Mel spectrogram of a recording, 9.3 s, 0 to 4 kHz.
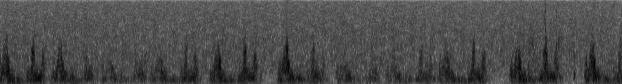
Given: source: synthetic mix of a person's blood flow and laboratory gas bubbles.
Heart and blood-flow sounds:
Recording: Doppler ultrasound of blood flow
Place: precordium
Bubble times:
7.90-8.10 s: bubbles
8.12-8.26 s: bubbles
8.30-8.46 s: bubbles
8.60-8.65 s: bubbles
From the record:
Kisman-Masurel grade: 211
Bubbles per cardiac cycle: several, 3 to 8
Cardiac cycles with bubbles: 1 to 10%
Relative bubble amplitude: barely perceptible (0.100 to 0.250)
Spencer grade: 1 (occasional bubble signal discernible with the cardiac motion signal, with majority of cardiac periods free of bubbles)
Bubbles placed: only in the low amplitude regions of the cardiac cycle

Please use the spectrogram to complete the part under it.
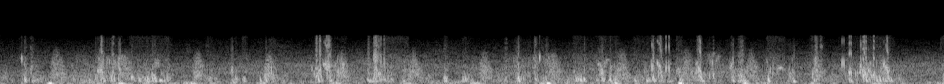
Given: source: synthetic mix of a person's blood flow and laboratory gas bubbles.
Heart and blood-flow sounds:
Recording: Doppler ultrasound of blood flow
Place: subclavian vein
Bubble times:
0.19-0.44 s: bubbles
0.92-1.73 s: bubbles
2.05-2.14 s: bubbles
2.29-2.49 s: bubbles
2.57-2.76 s: bubbles
3.08-3.48 s: bubbles
3.64-4.09 s: bubbles
4.42-4.51 s: bubbles
4.60-4.74 s: bubbles
5.04-5.56 s: bubbles
5.71-6.21 s: bubbles
6.32-6.85 s: bubbles
6.92-7.22 s: bubbles
7.26-7.50 s: bubbles
7.66-8.00 s: bubbles
8.09-8.25 s: bubbles
8.39-8.96 s: bubbles
9.41-9.45 s: bubbles
From the record:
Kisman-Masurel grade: 242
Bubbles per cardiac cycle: several, 3 to 8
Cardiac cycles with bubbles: 100%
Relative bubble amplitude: moderate (0.250 to 0.450)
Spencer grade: 3 (all of the cardiac periods contain showers or single bubble signals, but not dominating or overriding the cardiac motion signals)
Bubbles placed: anywhere in the cardiac cycle

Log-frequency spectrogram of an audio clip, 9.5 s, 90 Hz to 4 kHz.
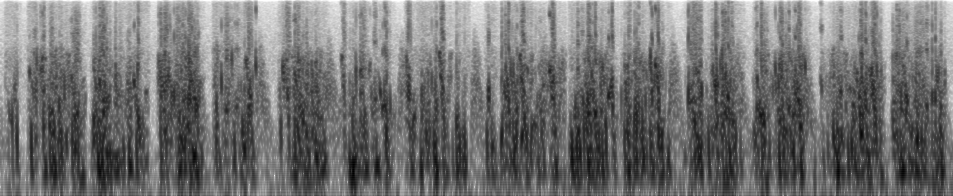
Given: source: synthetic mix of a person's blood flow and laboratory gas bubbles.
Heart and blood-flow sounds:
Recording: Doppler ultrasound of blood flow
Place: subclavian vein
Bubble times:
0.04-0.21 s: bubbles
0.27-0.86 s: bubbles
0.89-1.50 s: bubbles
1.55-2.06 s: bubbles
2.12-2.60 s: bubbles
2.77-3.30 s: bubbles
3.38-3.96 s: bubbles
4.03-4.69 s: bubbles
4.83-6.72 s: bubbles
6.81-7.46 s: bubbles
7.51-8.12 s: bubbles
8.19-8.86 s: bubbles
8.89-9.48 s: bubbles
From the record:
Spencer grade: 4 (maximum detectable bubble signal sounding continuously throughout systole and diastole of every cardiac period, and overriding the amplitude of the normal cardiac signals)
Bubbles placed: anywhere in the cardiac cycle

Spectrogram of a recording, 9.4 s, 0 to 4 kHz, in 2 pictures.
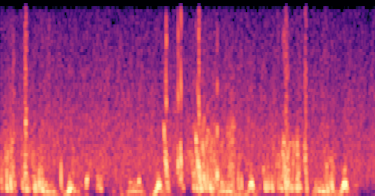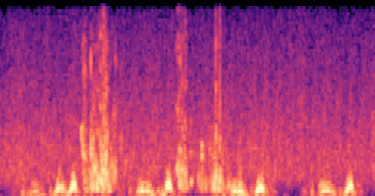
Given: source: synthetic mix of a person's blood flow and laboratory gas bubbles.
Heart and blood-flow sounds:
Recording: Doppler ultrasound of blood flow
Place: precordium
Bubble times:
0.00-0.20 s: bubbles
0.25-0.58 s: bubbles
0.73-0.79 s: bubbles
1.05-1.14 s: bubbles
1.20-1.29 s: bubbles
1.70-1.77 s: bubbles
2.01-2.13 s: bubbles
2.19-3.04 s: bubbles
3.25-3.85 s: bubbles
4.01-4.21 s: bubbles
5.67-6.22 s: bubbles
6.87-7.10 s: bubbles
7.12-7.58 s: bubbles
7.63-7.72 s: bubbles
From the record:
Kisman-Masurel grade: 332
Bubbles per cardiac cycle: rolling drumbeat, 9 or more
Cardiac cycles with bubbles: 50 to 99%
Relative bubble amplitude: moderate (0.250 to 0.450)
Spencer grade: 3 (all of the cardiac periods contain showers or single bubble signals, but not dominating or overriding the cardiac motion signals)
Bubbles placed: only in the low amplitude regions of the cardiac cycle

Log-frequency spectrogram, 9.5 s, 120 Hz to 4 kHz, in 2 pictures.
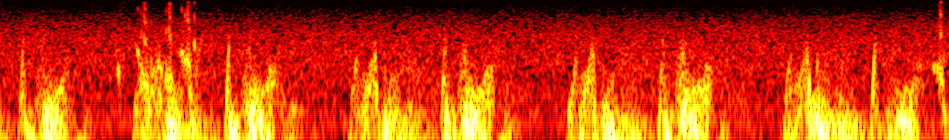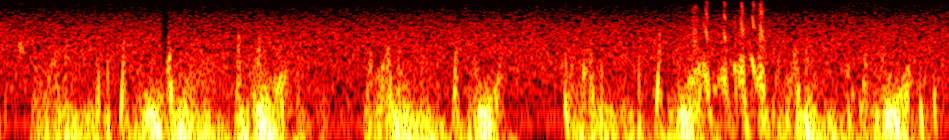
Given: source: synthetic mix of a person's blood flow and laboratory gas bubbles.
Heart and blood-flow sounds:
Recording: Doppler ultrasound of blood flow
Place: precordium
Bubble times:
0.55-0.63 s: bubbles
0.67-1.01 s: bubbles
4.63-4.78 s: bubbles
4.83-4.87 s: bubbles
5.54-5.80 s: bubbles
7.54-7.70 s: bubbles
8.11-8.62 s: bubbles
8.96-9.46 s: bubbles
From the record:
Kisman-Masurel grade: 221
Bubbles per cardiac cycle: several, 3 to 8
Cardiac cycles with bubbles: 10 to 50%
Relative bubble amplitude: barely perceptible (0.100 to 0.250)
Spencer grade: 2 (many but less than half of the cardiac periods contain bubble signals, singularly or in groups)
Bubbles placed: only in the low amplitude regions of the cardiac cycle

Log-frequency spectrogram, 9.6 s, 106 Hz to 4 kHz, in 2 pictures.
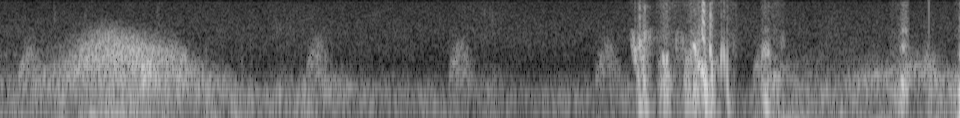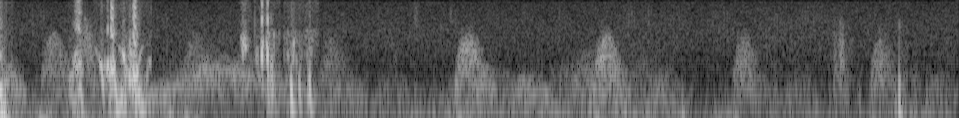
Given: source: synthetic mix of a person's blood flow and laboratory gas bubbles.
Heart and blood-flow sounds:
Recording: Doppler ultrasound of blood flow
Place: subclavian vein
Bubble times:
3.15-3.69 s: bubbles
3.80-3.94 s: bubbles
4.46-4.56 s: bubbles
4.78-4.88 s: bubbles
5.14-5.25 s: bubbles
5.27-5.57 s: bubbles
6.01-6.40 s: bubbles
From the record:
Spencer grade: 2 (many but less than half of the cardiac periods contain bubble signals, singularly or in groups)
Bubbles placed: anywhere in the cardiac cycle

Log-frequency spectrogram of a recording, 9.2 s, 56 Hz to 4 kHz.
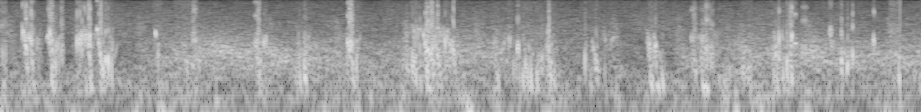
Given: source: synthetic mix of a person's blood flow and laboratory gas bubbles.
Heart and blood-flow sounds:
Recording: Doppler ultrasound of blood flow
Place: subclavian vein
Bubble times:
0.00-0.09 s: bubbles
0.20-0.65 s: bubbles
0.74-1.20 s: bubbles
1.52-1.64 s: bubbles
1.73-2.02 s: bubbles
2.52-2.69 s: bubbles
2.94-3.12 s: bubbles
3.46-3.61 s: bubbles
4.03-4.59 s: bubbles
4.92-5.58 s: bubbles
5.79-6.17 s: bubbles
6.45-6.66 s: bubbles
6.89-7.51 s: bubbles
7.69-8.09 s: bubbles
8.28-8.56 s: bubbles
8.71-8.77 s: bubbles
8.89-8.99 s: bubbles
9.12-9.22 s: bubbles
From the record:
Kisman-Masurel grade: 243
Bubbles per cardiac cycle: several, 3 to 8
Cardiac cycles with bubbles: 100%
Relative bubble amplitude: loud (0.450 to 0.775)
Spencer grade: 3 (all of the cardiac periods contain showers or single bubble signals, but not dominating or overriding the cardiac motion signals)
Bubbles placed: anywhere in the cardiac cycle

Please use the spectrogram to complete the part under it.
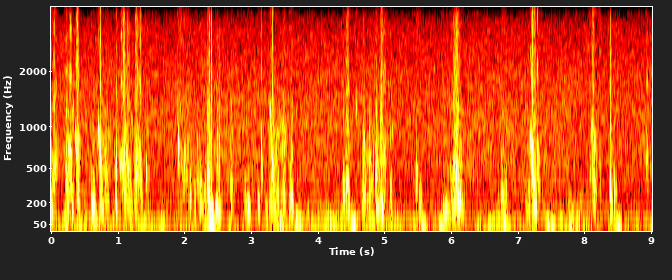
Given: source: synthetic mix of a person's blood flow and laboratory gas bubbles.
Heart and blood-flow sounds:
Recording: Doppler ultrasound of blood flow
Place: subclavian vein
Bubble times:
0.00-0.11 s: bubbles
0.19-0.44 s: bubbles
0.58-0.91 s: bubbles
0.94-1.47 s: bubbles
1.88-2.58 s: bubbles
2.67-2.75 s: bubbles
2.88-3.00 s: bubbles
3.08-3.20 s: bubbles
3.25-3.65 s: bubbles
4.34-4.49 s: bubbles
4.55-4.62 s: bubbles
4.64-5.03 s: bubbles
5.07-5.13 s: bubbles
5.46-5.57 s: bubbles
5.84-6.20 s: bubbles
6.73-6.84 s: bubbles
7.09-7.33 s: bubbles
8.05-8.25 s: bubbles
8.35-8.48 s: bubbles
8.91-8.96 s: bubbles
From the record:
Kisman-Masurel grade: 243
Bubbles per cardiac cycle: several, 3 to 8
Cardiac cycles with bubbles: 100%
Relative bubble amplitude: loud (0.450 to 0.775)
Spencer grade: 3 (all of the cardiac periods contain showers or single bubble signals, but not dominating or overriding the cardiac motion signals)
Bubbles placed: anywhere in the cardiac cycle

